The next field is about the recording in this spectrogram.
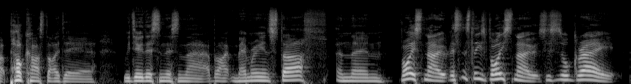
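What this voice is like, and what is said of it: Imitates another person's voice. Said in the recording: “your impression of her is amazing”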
